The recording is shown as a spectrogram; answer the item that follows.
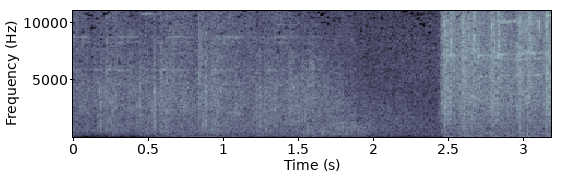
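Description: Machine-gun fire in a competitive shooter video game during a control match: a sustained rattle of shots that breaks into a sharper, louder burst for the final stretch.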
